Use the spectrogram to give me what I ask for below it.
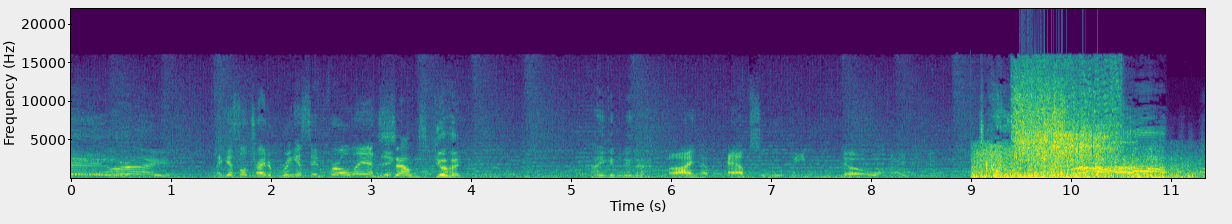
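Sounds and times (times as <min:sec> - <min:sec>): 
speech: 0:01.6 - 0:04.2, 0:05.2 - 0:08.5, 0:10.4 - 0:11.3
lightning strike crack and boom: 0:09.0 - 0:11.3.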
